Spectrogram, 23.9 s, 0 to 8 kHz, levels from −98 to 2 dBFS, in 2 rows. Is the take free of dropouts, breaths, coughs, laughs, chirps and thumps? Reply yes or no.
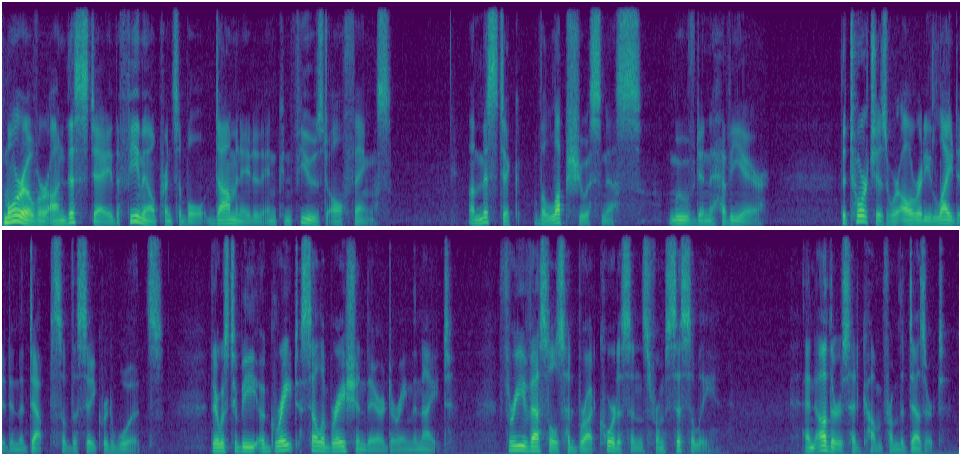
yes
